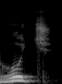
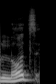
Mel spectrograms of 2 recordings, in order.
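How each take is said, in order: First: It starts with a W-like sound, ending 'ch'. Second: It is read as spelled, starting with L. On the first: This is how it should actually be said. The speaker calls it right. "ezt viszont úgy kell mondani, hogy" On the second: This is how it looks written on the map. The speaker calls it wrong. "a térképen ránézünk, akkor Lodz"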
